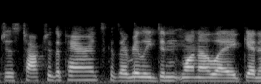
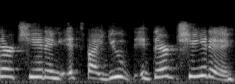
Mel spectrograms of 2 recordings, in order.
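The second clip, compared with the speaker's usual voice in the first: play-acted, very high, shrill yelling; 10 semitones higher than usual. Retelling what a mom yelled at an umpire's fair call: imitating a mom yelling. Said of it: "yelling at me".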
